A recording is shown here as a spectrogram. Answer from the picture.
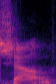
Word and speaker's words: Chell: makes me smile because although it's spelled like seashell my name is chell so you know that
